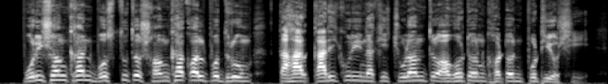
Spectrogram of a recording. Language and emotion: Bengali, neutral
